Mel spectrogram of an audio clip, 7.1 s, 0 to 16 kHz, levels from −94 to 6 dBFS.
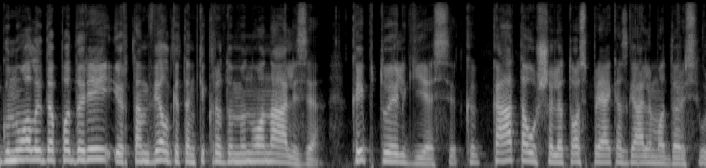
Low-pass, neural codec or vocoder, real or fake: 14.4 kHz; vocoder, 44.1 kHz, 128 mel bands every 256 samples, BigVGAN v2; fake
